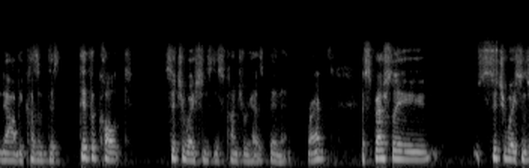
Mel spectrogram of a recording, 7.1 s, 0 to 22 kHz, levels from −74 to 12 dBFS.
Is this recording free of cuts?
yes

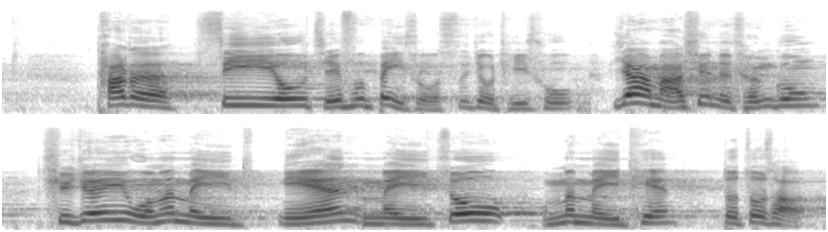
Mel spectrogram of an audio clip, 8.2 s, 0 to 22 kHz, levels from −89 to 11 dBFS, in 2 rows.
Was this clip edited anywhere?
yes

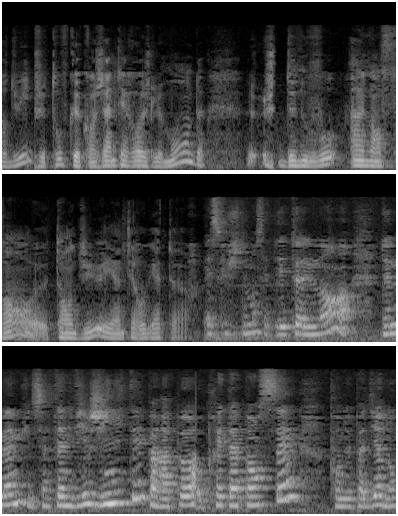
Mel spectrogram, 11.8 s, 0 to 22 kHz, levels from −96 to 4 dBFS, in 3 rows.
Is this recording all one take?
no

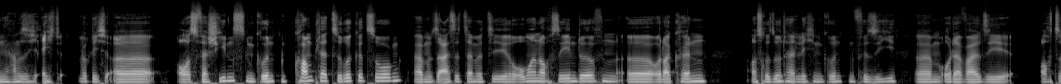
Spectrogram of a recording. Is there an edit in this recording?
yes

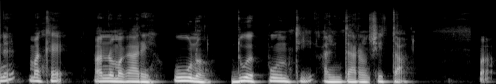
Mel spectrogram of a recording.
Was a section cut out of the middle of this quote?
yes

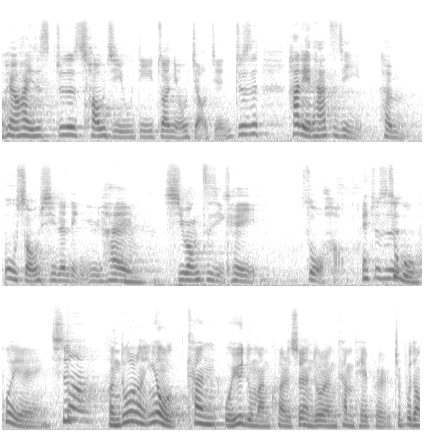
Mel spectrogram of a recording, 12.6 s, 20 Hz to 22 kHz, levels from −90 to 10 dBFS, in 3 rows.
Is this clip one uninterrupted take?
yes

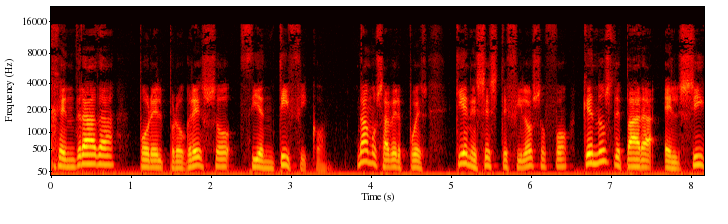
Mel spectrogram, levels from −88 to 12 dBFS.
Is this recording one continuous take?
yes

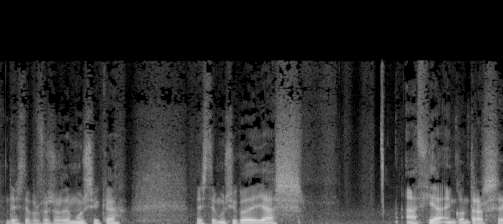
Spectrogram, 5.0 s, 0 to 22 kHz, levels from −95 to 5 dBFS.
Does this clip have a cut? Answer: no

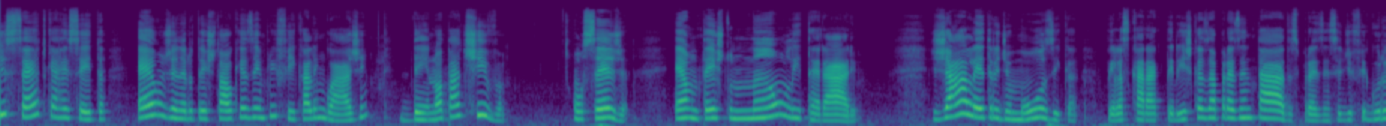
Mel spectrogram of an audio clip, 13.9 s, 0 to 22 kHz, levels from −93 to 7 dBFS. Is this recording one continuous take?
yes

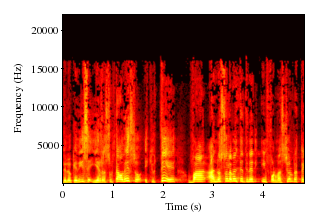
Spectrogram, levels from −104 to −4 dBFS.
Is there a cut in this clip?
no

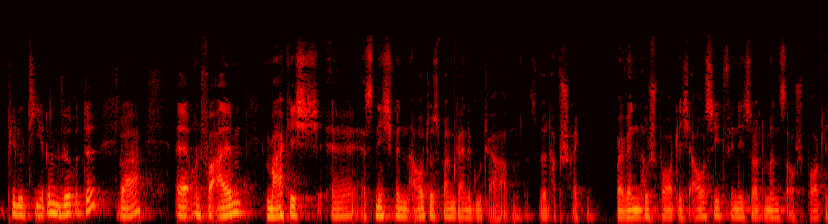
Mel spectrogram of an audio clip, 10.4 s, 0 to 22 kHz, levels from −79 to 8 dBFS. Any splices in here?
yes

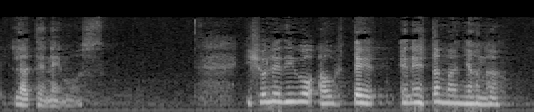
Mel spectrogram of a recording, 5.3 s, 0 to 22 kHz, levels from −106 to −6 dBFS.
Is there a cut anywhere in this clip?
yes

